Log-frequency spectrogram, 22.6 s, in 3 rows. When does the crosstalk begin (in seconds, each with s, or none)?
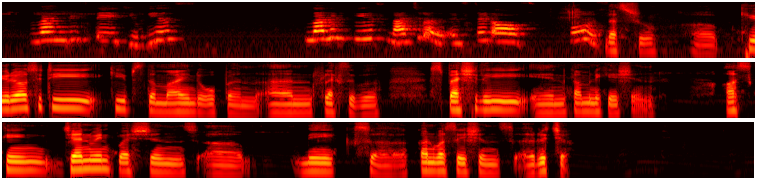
none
